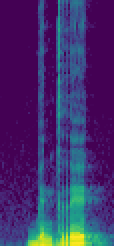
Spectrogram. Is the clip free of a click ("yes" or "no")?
yes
